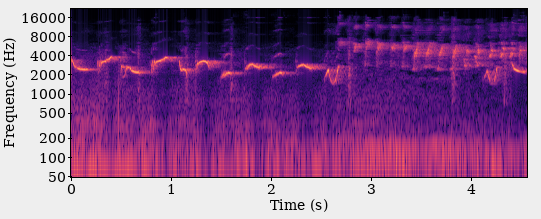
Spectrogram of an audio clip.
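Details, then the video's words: Greater green leafbird, a caged bird from Alas Purwo in Banyuwangi, Indonesia, known for its fighting character: a rapid chain of clear whistled notes stepping and sliding, then a dense, high, buzzy twittering phrase near the end. "TES MENTAL CUCAK IJO TROTOL BANYUWANGI (ALAS PURWO)"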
